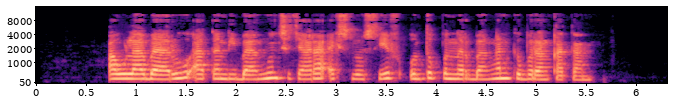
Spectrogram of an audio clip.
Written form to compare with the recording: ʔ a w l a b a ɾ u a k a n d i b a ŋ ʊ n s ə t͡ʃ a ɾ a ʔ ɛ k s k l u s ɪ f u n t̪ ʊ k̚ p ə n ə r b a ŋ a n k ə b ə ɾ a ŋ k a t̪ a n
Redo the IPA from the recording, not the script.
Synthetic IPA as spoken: ʔ a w l a b a ɾ u a k a n d i b a ŋ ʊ n s ə t͡ʃ a ɾ a ʔ ɛ k s k l u s ɪ f u n t̪ ʊ k̚ p ə n ə r b a ŋ a n k ə b ə ɾ a ŋ k a t̪ a n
